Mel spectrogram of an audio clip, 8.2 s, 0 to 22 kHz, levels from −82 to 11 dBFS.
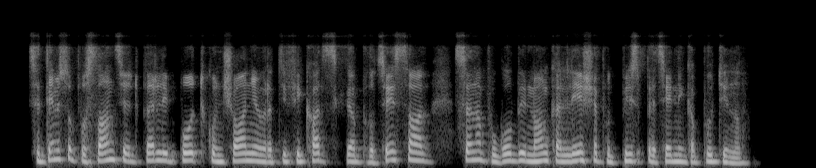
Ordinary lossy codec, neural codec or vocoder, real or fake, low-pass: Opus, 32 kbps; codec, 16 kHz, 1 kbps, X-Codec, WavLM features, trained on Multilingual LibriSpeech; fake; 7.2 kHz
